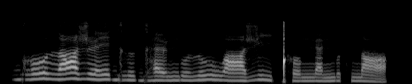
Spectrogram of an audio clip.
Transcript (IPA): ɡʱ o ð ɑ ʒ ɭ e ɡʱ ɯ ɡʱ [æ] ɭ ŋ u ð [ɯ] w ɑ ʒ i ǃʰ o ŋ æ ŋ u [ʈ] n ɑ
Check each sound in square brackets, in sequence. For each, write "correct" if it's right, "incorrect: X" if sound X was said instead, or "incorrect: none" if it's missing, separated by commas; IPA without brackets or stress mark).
correct, incorrect: u, incorrect: θ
